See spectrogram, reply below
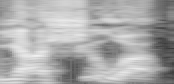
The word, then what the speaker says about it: Yahshua: He was given an earthly name, Yahshua, because it would not have been Jesus, because there is no J in the Hebrew language, so it would have been pronounced and spoken Yahshua.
